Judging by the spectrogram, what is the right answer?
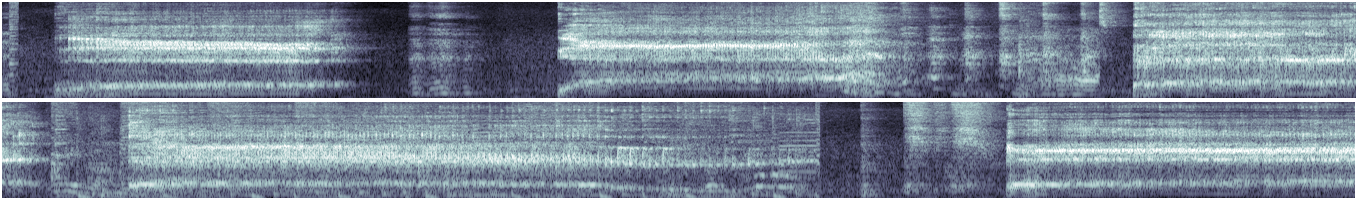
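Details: Deliberate prolonged belching: long, loud, sustained voiced burps in a series with brief pauses between.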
